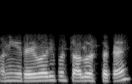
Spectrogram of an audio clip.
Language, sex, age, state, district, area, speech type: Marathi, male, 45-60, Maharashtra, Mumbai City, urban, conversation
